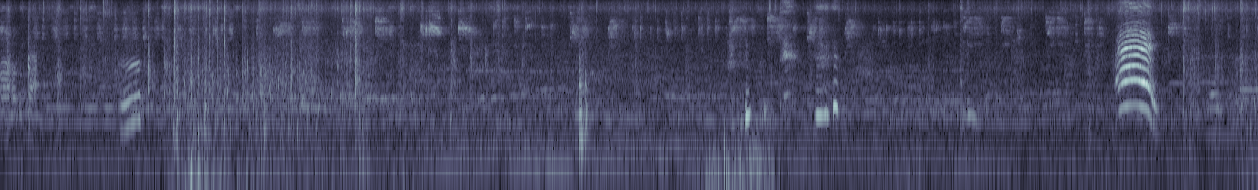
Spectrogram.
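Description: Domestic pigeons flapping and fluttering their wings and shuffling about on gravel, with scattered small clicks and faint bird sounds. About a second before the end a high-pitched voice calls out once, loudly and briefly, rising then falling in pitch.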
